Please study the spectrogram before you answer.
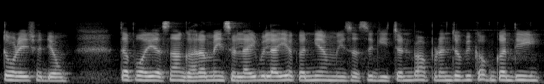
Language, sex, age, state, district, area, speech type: Sindhi, female, 30-45, Gujarat, Surat, urban, spontaneous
